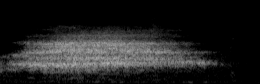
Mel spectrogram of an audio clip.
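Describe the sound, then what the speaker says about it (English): A single full exhale through the mouth during a beginners yoga session, one long breathy rush that swells, holds, then tapers off into silence. "And then a full exhale through your mouth"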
